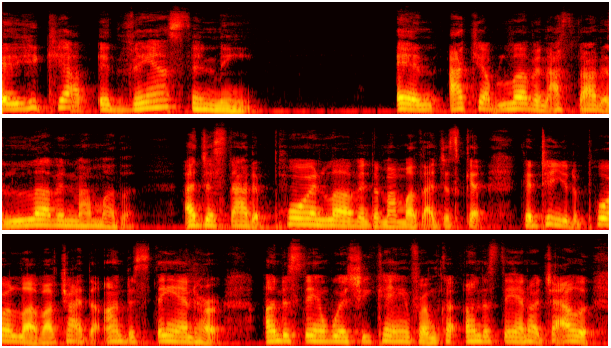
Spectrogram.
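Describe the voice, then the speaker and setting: A woman's fairly low, dark and mellow voice in a Southern US accent, with ordinary pitch variation at a moderate pace, in a very clean recording with a silent background. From US South (Florida, Alabama, Tennessee). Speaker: interview guest. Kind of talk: personal testimony in interview. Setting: podcast interview.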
